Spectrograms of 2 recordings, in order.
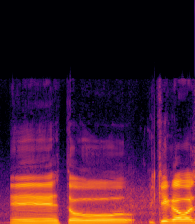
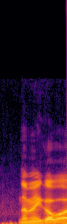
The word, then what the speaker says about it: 行川: 池川じゃないですよ、なめがわアイランドと読みますね。なめがわアイラン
